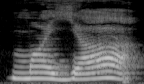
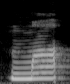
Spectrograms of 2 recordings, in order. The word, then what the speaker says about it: моя: Моя книга. Pay attention to your pronunciation. Don't forget about the vowel reduction. Ma, not моя.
